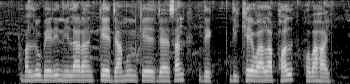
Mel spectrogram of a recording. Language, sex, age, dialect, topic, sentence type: Magahi, male, 18-24, Western, agriculture, statement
